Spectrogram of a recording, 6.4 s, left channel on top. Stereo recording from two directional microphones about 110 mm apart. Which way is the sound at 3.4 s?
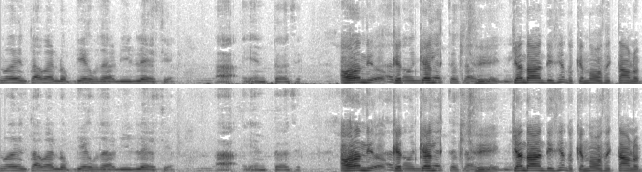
20° left (ahead or behind).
